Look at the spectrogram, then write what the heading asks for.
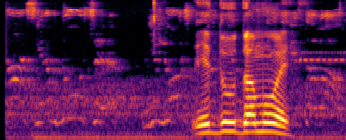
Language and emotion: Russian, neutral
